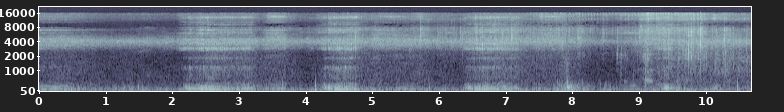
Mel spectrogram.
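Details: 18-year-old pig snoring: low rumbling snores recurring about every two seconds, roughly 28 a minute, over faint outdoor noise.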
